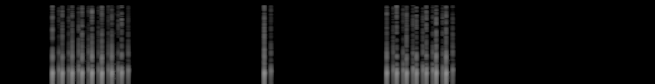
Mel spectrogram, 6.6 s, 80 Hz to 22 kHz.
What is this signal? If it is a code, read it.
Pulse dialling, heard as clicks on a phone line, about 10 pulses a second. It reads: 8 1 7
